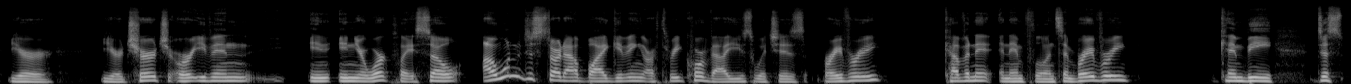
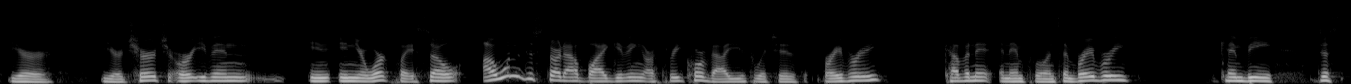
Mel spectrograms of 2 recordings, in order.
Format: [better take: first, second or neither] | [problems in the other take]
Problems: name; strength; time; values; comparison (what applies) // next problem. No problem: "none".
first | muffled; very; fading above 1.5 kHz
